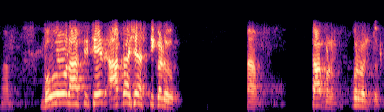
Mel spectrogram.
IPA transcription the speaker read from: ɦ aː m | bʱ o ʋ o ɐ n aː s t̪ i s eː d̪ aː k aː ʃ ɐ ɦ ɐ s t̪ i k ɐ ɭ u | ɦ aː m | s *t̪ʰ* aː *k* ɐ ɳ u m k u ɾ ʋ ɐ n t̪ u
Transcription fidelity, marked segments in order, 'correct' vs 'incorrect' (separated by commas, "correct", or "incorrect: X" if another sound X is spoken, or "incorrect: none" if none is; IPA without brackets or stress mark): incorrect: t̪, incorrect: p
